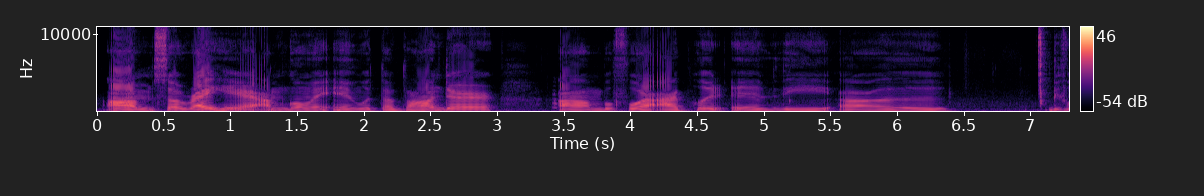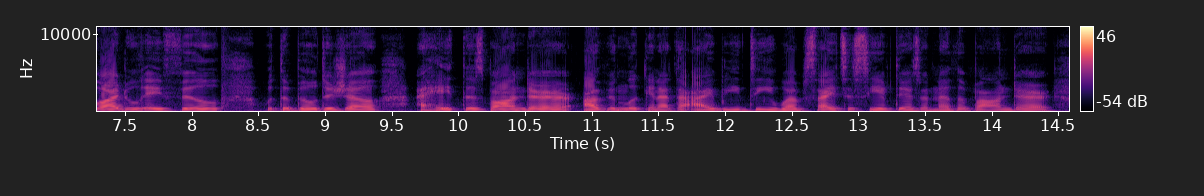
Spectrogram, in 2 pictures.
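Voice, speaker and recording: A woman with a low, gravelly voice that sounds stuffed up and nasal from a cold. She chats through her nail routine in a loose, rambling way, full of fillers. Her tone stays candid and unpolished. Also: completely flat delivery, measured pace, fairly bright tone. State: congested, sniffly, nasal. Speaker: nail vlogger. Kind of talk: casual chatty tutorial vlog.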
